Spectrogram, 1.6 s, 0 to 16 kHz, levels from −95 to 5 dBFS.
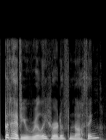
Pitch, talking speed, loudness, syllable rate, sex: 180 Hz, 265 wpm, -19 LUFS, 6.3 syllables/s, female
